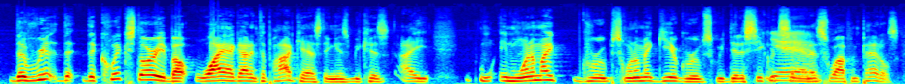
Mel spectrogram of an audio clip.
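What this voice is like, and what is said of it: Boston-sounding American accent. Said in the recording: “everybody freaked out over my accent ... it sounds like a dollar store Bill Burr ... I sound like a Bostonian”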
